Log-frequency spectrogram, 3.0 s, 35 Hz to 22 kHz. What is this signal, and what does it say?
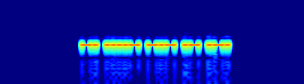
Morse code, heard as a keyed tone, about 40 wpm, 700 Hz. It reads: N4KAR
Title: USA Call Signs - 5 Characters - Repeated 2x - 40wpm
